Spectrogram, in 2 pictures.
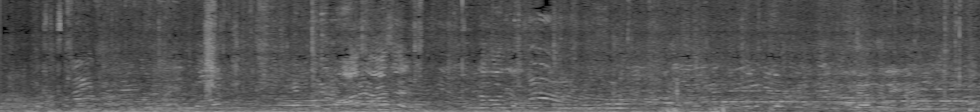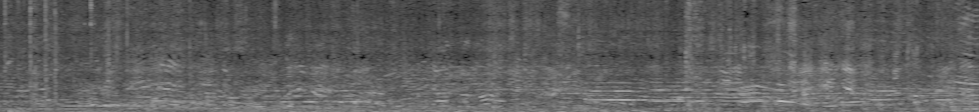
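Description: A crowd chatters in the open nearby.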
